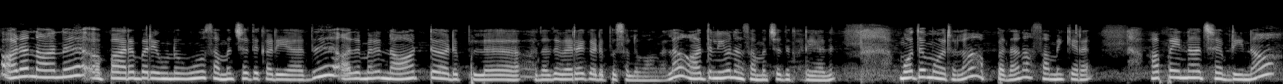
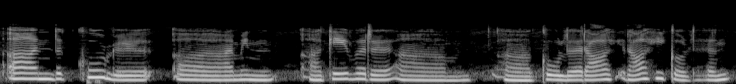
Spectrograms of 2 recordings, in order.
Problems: continuous background conversations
